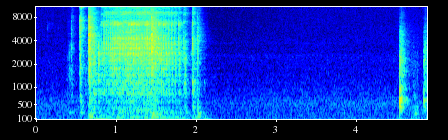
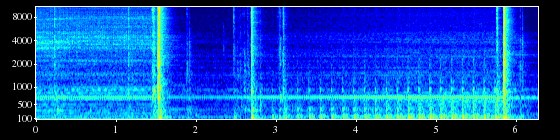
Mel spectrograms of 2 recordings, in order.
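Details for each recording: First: 1978 RCA VCT-200 VCR after repairing a broken gear with epoxy and band: short, even whirring gear and ratchet run, then second burst, no grinding or slipping; transport sounds smooth, though the gear later broke again. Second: 1978 RCA VCT-200 VCR in play mode: after a few loud clunks the mechanism ticks rapidly and evenly but the tape never moves; belts first suspected, likely cause a cracked drive gear slipping.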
